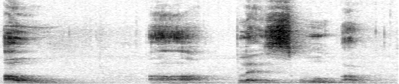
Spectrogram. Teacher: A moves towards O and form the compound phoneme, that is the diphthong OW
